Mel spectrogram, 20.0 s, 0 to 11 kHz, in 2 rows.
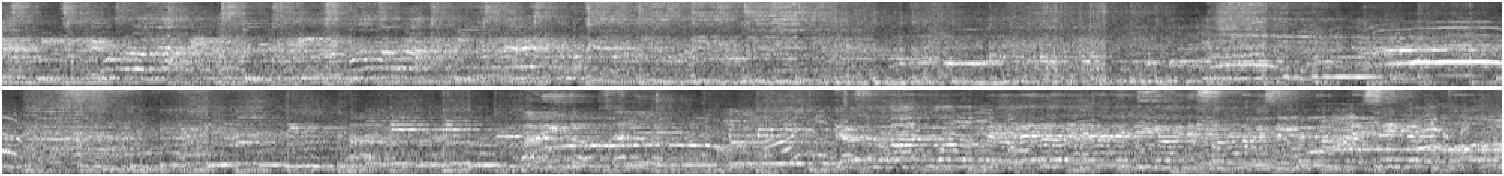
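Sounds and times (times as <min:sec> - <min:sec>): person singing: 0:00.0 - 0:04.8, 0:11.9 - 0:20.0
live pop band playing: 0:00.0 - 0:20.0
audience yelling and whooping: 0:03.2 - 0:12.0, 0:13.2 - 0:20.0.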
